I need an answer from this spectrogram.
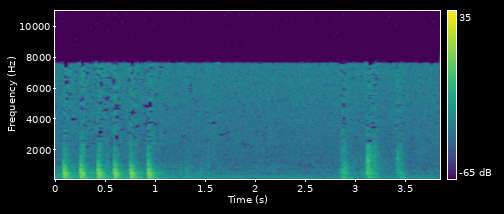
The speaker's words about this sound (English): Walk down the carpeted hallway. Rap on the panel door.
